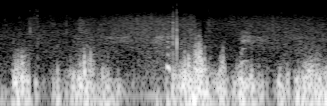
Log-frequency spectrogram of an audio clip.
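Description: Wind buffeting the microphone in irregular gusts, a loud low rumble with rustling over it.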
